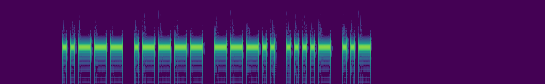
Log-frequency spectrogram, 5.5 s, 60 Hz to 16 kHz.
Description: Morse code, heard as a keyed tone, about 29 wpm, 700 Hz. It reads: 2184U
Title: Code Groups - 5 Letter:Numbers - 30wpm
